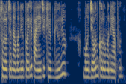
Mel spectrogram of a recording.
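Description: A woman's voice: high voice, level tone, very fast, a little mellow, dry recording, clean studio sound. A woman performing a village comedy sketch, switching between several characters in rustic dialect.

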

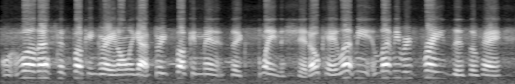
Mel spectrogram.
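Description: A woman inmate with a mid-range, slightly bright voice speaks fairly quickly on a jail telephone, angrily swearing and talking over her mother about her court case. The rough recording has a little hiss or hum.

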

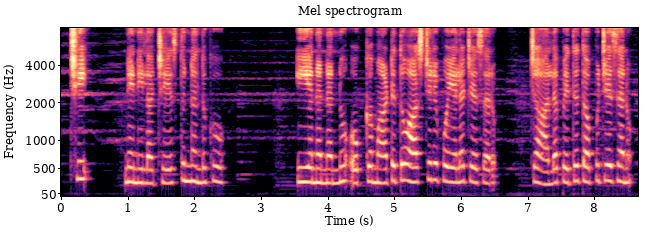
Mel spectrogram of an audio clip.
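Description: Woman playing a suspicious young daughter-in-law, high voice, super dramatic, faint music. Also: mellow, lightly acted. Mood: remorseful. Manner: accusing, melodramatic. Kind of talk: animated storybook voice acting.

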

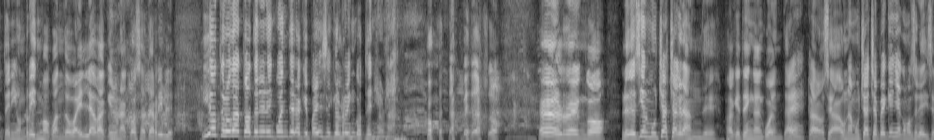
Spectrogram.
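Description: Argentine male comic, high lively voice, jumps into squeaky character voices. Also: fairly quick. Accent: Argentine Rioplatense. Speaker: comedian telling jokes. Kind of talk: stand-up joke telling on TV. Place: TV studio.

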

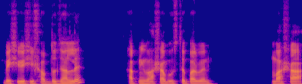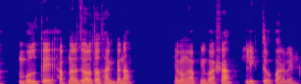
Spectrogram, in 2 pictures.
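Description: A man teaching vocabulary, saying each word twice with careful, clear pronunciation. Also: on the low side, monotone, moderate pace, long pauses, bright, forceful tone. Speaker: language teacher. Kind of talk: slow vocabulary lesson.

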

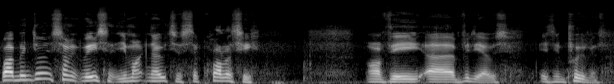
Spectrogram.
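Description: Walking his dogs through a park at night, a vlogger talks fairly quickly in a medium-pitched voice. He films himself on a handheld camera as he goes, and his casual walk-and-talk rambles in a reflective way.

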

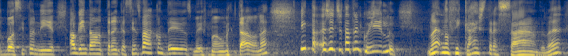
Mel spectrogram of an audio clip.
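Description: Brazilian male lecturer, slightly high voice, wide swinging intonation, chatty preaching style that checks in with the room. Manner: rhetorical questions, frequent "não é?" tags; lively, conversational preaching with humor. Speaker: spiritist lecturer. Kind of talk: spiritual lecture to a live audience. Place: lecture hall before an audience.

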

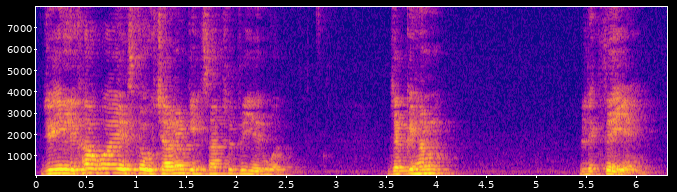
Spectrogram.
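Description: A man's voice: on the high side, expressive, measured pace, a little mellow, echoey room. A man with a Lucknow Hindi-Urdu accent teaching a language lesson, patiently repeating sounds to demonstrate them. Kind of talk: slow spoken lesson.

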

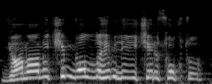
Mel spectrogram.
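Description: A young man streaming live, reacting to clips with loud exclamations, mock scolding and swearing. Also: very high-pitched, fast talker, music in the background.

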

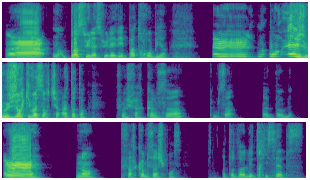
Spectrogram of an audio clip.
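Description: A young man doing reaction video commentary, excitable and mocking, laughing often as he talks. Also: high voice, normal speed, gravelly, no room sound. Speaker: YouTuber reacting to a music video.

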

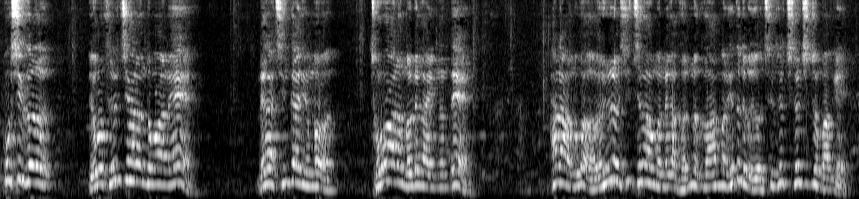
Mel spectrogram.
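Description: A man's voice: high-pitched, expressive, brisk. A man in his forties from Jeolla, a pumba street performer joking and teasing the crowd on an outdoor festival stage, his throat a bit scratchy. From Jeolla, Korea. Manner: joking, teasing, chatty with the audience. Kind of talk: comic stage banter with the crowd. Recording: echoey festival PA sound.

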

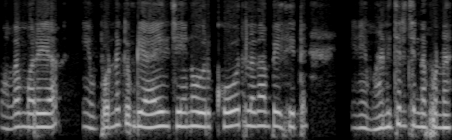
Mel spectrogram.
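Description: A woman voices a nervous mother in an animated series. Her voice is very high and fast, with a flat, level delivery that keeps pleading. The sound is close and dry. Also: dry recording. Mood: apologetic. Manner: pleading and apologetic. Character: worried middle-aged village mother, timid of her husband. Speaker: cartoon voice. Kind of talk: Tamil cartoon voice acting.

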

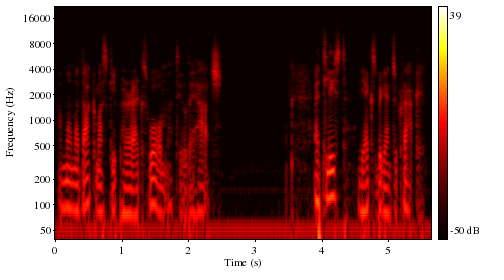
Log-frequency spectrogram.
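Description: A man reading a children's bedtime story aloud in a gentle, unhurried way. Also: low voice, creaky, dry recording.

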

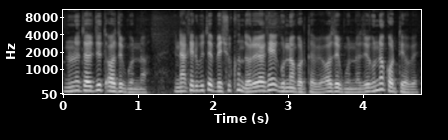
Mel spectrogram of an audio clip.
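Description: A man gives a step-by-step Quran recitation lesson, sounding out syllables one at a time in a slow, drilling way. His voice is smooth and clear, a little higher than most men's. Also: animated.

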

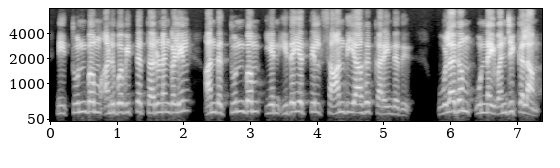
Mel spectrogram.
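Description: A man voicing a loving fatherly god who speaks to his child in a scripted devotional address, solemn and tender, with steady repetitive reassurances. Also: very high voice, no echo, studio quality, heavily acted.

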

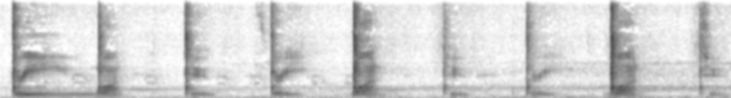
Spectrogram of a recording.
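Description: A man teaching a clawhammer banjo lesson, a little tired, counting beats aloud in a relaxed, casual way. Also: on the low side, heavy background noise. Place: porch. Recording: banjo playing behind.

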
